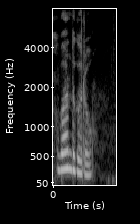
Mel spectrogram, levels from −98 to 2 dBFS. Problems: low volume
